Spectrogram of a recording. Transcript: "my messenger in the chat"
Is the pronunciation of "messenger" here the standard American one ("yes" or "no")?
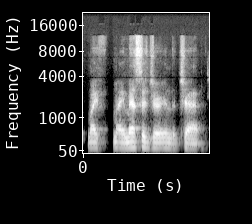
no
